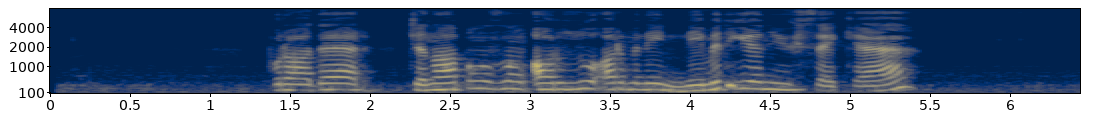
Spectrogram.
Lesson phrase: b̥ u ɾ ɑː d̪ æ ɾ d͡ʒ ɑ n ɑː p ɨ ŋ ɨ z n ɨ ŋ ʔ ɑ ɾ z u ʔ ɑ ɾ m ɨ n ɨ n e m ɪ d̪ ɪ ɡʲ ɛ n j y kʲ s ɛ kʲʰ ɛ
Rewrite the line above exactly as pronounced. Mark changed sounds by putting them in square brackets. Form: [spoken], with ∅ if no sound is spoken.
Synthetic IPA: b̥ u ɾ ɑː d̪ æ ɾ d͡ʒ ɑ n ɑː p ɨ ŋ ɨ z n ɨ ŋ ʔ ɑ ɾ z u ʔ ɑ ɾ m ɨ n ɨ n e m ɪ d̪ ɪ ɡʲ ɛ n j y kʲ s ɛ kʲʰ ɛ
